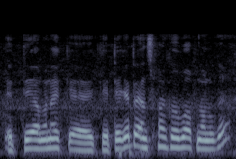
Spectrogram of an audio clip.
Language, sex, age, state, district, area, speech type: Assamese, male, 30-45, Assam, Jorhat, urban, spontaneous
